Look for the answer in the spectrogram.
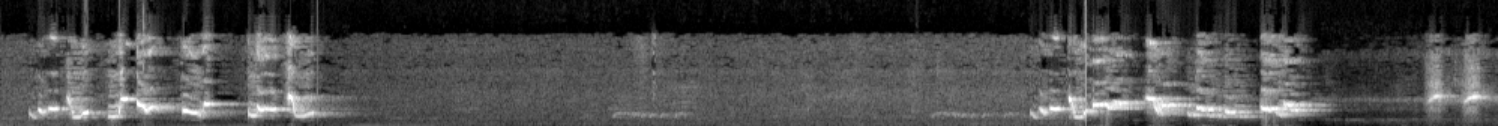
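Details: Straw-headed bulbul (cucak rowo) giving a chattering 'ngoceh' master song for training birds: rapid bubbling, gurgling warbled phrases in two lively bursts, separated by soft low trilling, with a brief high note at the end.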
